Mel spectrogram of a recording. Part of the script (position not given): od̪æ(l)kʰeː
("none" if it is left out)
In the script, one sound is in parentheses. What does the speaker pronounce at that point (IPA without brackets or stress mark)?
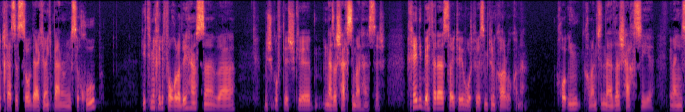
ɾ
